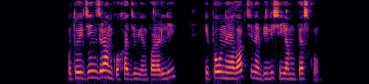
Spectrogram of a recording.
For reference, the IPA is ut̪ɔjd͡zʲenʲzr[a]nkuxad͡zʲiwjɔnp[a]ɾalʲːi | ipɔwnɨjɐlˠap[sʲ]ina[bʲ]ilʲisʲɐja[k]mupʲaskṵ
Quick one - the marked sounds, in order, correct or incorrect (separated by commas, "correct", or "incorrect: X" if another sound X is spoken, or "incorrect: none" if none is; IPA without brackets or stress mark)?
correct, incorrect: ɐ, incorrect: t͡sʲ, correct, incorrect: none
